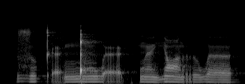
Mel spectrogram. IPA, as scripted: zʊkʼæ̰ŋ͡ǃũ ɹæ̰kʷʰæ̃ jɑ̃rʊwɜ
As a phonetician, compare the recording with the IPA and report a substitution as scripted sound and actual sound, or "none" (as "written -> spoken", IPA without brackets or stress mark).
ɹ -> w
